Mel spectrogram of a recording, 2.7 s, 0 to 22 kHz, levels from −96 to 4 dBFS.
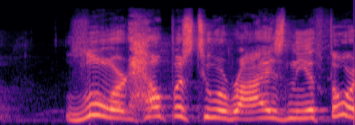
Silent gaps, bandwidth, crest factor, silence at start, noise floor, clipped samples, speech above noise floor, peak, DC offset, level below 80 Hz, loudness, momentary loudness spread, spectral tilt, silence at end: none; 16 kHz; 14 dB; 0.5 s; -61 dBFS; under 0.1%; 38 dB; -10 dBFS; under 0.1%; -82 dBFS; -23 LUFS; 5 LU; -2 dB/octave; 0 s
